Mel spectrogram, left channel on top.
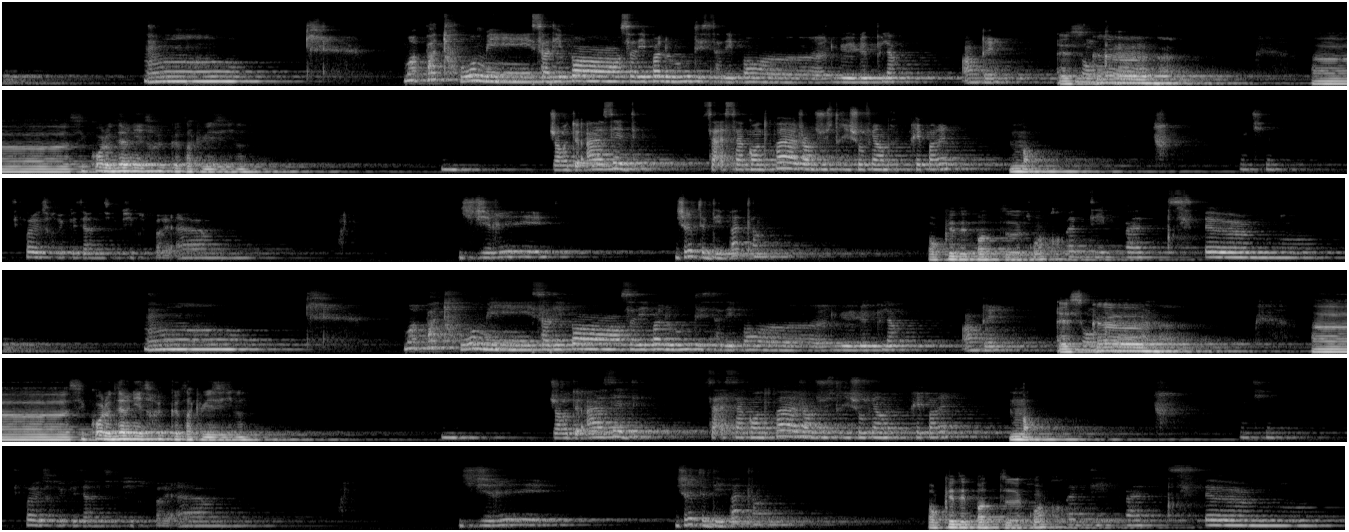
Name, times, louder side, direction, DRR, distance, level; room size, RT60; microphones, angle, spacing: voice 1, 1.4-2.5 3.0-3.6 4.0-9.0 9.6-10.0 10.7-11.9 17.8-18.1 18.9-19.7 20.5-22.9 25.0-25.1 25.8-26.2 27.1-29.4 31.5-32.4 33.6-34.6 37.4-38.3 38.6-40.1, left 1 dB, 60° left, 6 dB, 1.1 m, -26 dB
voice 2, 10.5-11.7 13.1-16.0 23.5-23.8 36.2-37.4, right 2 dB, 40° right, 11 dB, 0.5 m, -20 dB
17.0 x 8.2 x 3.7 m, 2.5 s
head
